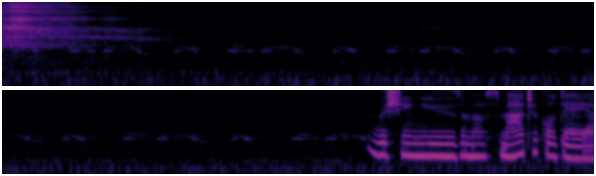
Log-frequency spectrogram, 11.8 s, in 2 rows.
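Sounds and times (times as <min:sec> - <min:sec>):
breath exhaled through an open mouth: 0:00.0 - 0:01.5
speech: 0:09.6 - 0:11.8.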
